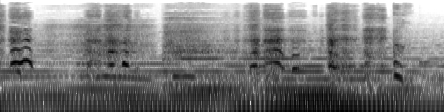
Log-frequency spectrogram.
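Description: A woman's frightened gasps and whimpering breaths, several in quick succession, over low, sustained film music.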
